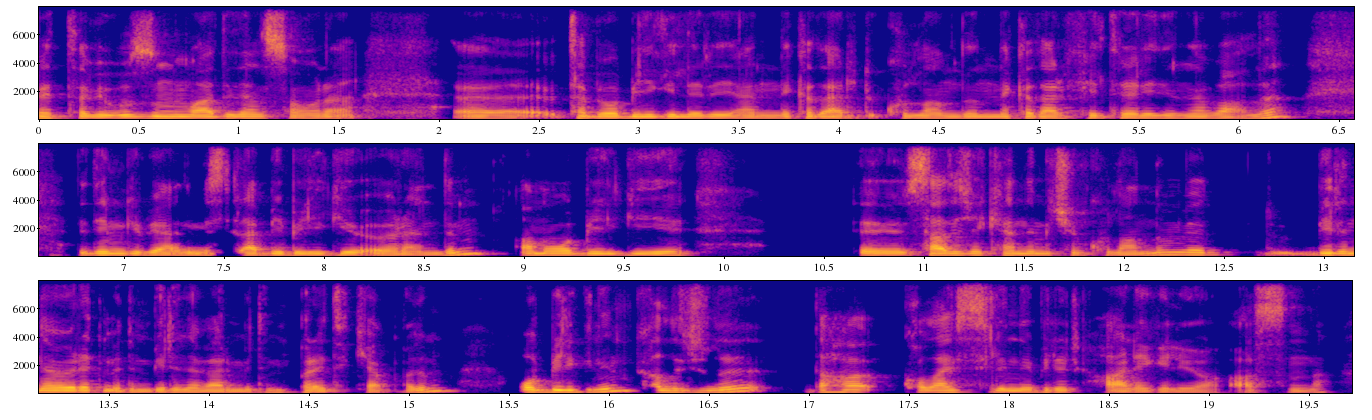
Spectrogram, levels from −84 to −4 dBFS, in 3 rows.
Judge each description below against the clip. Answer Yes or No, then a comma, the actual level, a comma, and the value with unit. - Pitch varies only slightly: Yes, narrow, 2.3 semitones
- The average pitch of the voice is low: Yes, low, 110 Hz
